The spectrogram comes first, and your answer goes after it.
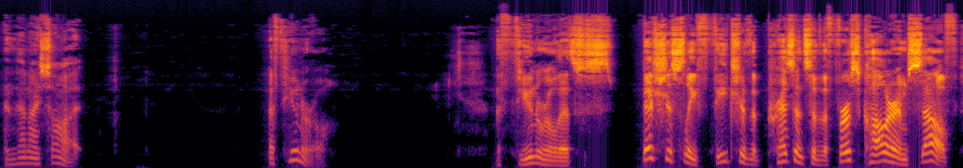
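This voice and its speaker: A man's voice: medium pitch, very animated, pushed and bright, dry recording, clean studio sound. A man reading a scripted first-person horror story in a dramatic, sometimes stammering manner. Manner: dramatic, halting with stammered repeats. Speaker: narrator of a parody horror story.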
